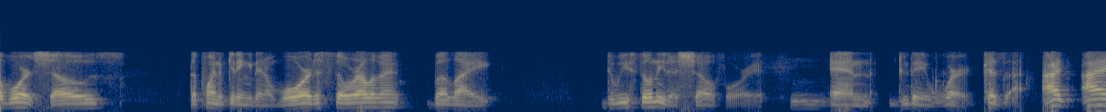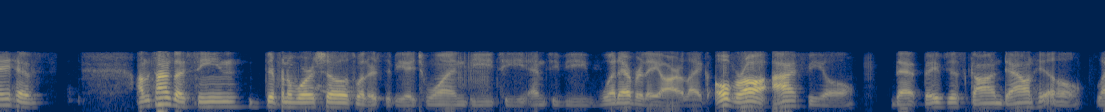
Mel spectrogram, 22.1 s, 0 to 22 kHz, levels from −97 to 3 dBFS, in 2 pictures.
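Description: From start to finish, the speech carries the Bluetooth CVSD headset codec. The band runs from 300 Hz to 3.6 kHz, with nothing above 3.8 kHz. This fits a 64 kbps one-bit delta link, whose adaptive step lags fast high content, leaving scratchy sibilants and granular hiss.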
